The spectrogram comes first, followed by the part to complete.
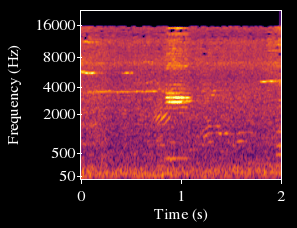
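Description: Steady low rumble of road traffic, with a brief snatch of a nearby voice about a second in.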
